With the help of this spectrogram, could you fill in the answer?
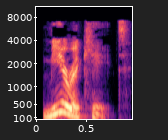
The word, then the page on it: muricate: British English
